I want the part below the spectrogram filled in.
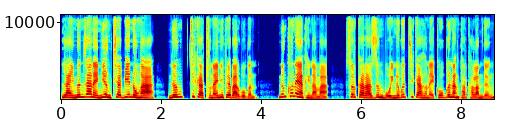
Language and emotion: Bodo, angry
